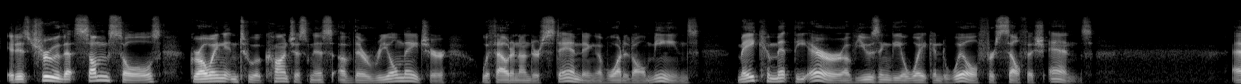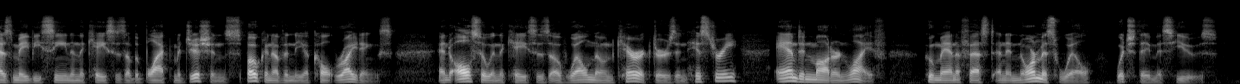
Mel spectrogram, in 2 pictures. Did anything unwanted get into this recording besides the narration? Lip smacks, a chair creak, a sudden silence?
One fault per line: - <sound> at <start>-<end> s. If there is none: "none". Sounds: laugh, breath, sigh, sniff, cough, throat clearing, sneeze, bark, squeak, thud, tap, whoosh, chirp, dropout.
none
